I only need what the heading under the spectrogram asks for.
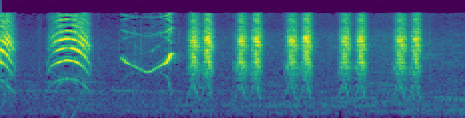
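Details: Pet parrot talking inside a car: a sweeping whistled note, a rising-falling glide, then a run of short, evenly spaced harsh bursts of mimicked speech, with low road hum underneath.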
